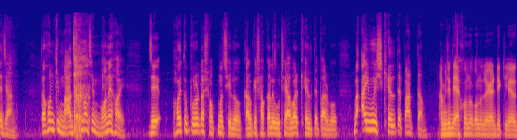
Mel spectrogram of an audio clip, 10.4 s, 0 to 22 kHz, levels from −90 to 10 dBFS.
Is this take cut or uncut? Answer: cut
